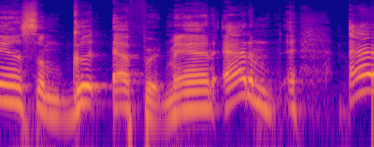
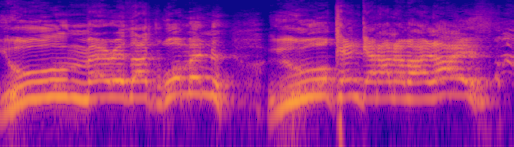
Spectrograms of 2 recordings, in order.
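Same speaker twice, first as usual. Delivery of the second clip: put-on theatrical British accent, higher pitch; 6 semitones higher than usual. Imitating an actor's British accent in a movie: Jeremy Irons imitation, Shakespearean British. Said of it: "He came here doing Shakespeare".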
